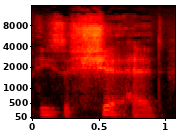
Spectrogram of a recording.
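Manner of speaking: usual speaking voice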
